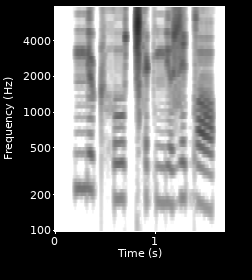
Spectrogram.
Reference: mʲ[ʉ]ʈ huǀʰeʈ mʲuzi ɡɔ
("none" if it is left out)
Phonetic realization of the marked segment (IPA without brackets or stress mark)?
u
